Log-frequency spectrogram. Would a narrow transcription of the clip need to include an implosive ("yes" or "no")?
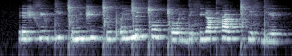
no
